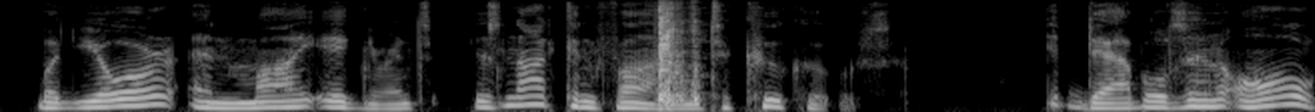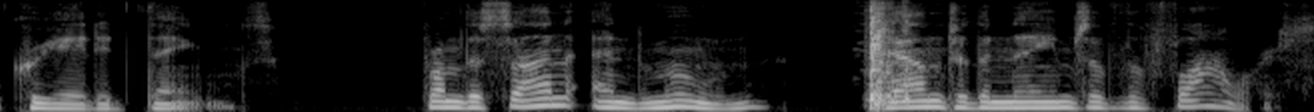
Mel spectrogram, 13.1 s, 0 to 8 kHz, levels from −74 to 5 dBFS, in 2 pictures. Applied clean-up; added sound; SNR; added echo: none; Thump, thud; -3 dB; none.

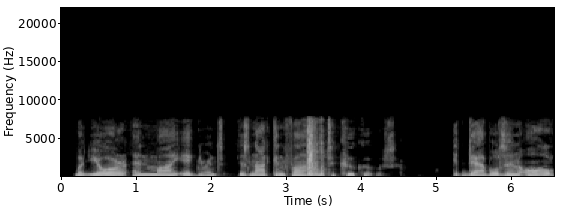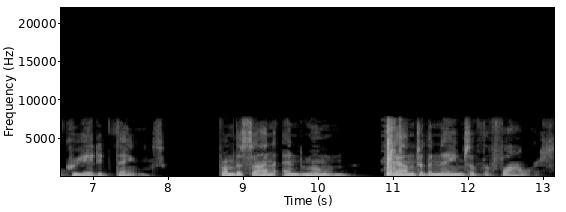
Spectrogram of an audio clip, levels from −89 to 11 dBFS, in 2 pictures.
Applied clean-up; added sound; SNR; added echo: classical method log-MMSE.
